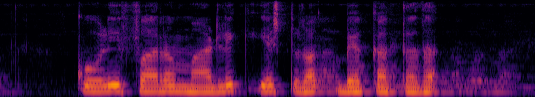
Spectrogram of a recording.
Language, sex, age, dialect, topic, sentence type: Kannada, male, 25-30, Northeastern, agriculture, question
